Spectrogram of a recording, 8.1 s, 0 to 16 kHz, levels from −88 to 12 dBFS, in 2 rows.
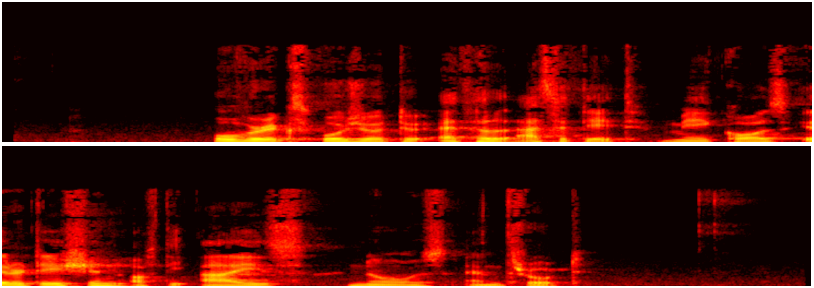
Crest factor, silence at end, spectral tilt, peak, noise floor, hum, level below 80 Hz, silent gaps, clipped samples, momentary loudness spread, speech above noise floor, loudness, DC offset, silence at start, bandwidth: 20 dB; 1.15 s; -6.5 dB/octave; -4 dBFS; -67 dBFS; none; -46 dBFS; none; under 0.1%; 11 LU; 44 dB; -23 LUFS; under 0.1%; 1.05 s; 11.5 kHz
